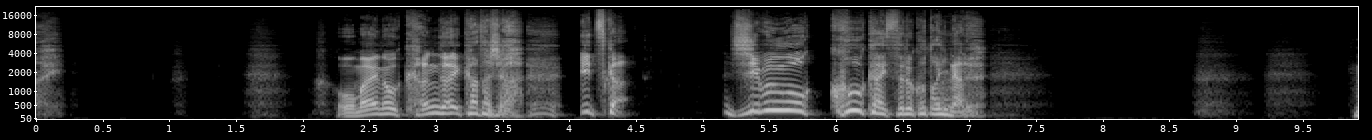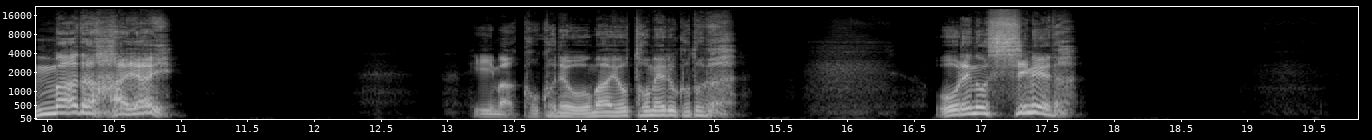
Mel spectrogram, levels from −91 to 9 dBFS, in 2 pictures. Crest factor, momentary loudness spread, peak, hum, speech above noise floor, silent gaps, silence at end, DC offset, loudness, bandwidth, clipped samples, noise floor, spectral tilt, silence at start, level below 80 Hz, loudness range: 20 dB; 13 LU; -6 dBFS; none; over 69 dB; none; 2.15 s; under 0.1%; -21 LUFS; over 20 kHz; under 0.1%; under -90 dBFS; -3.5 dB/octave; 0 s; -76 dBFS; 6 LU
